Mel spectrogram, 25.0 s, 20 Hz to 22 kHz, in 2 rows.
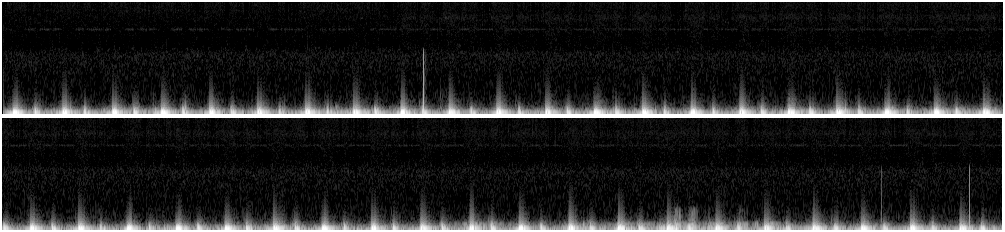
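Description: Steady, regular low thumps of the heartbeat at about 98 beats a minute, heard through a stethoscope. The quicker rate fits the heart slowing back down after exercise and is a normal response.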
